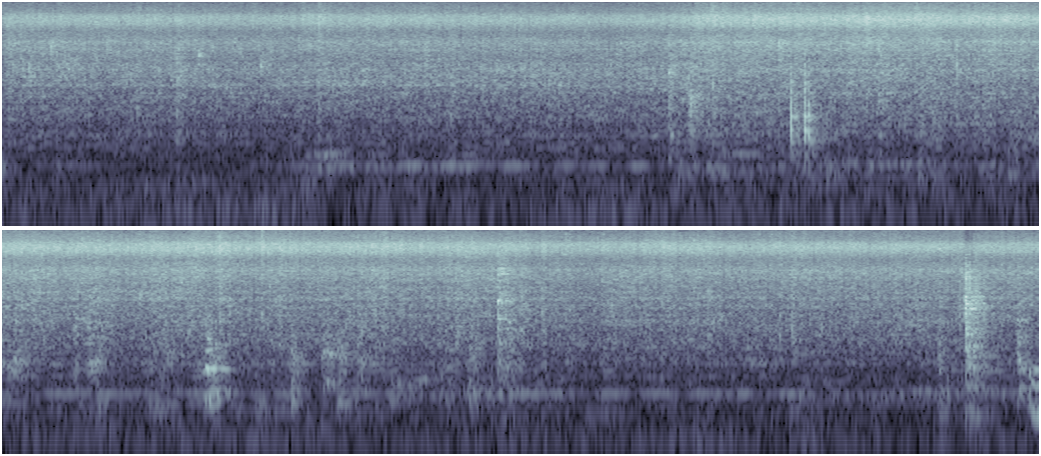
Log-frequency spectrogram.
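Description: Onions and green chillies sizzle in a pan as the base of a prawn masala curry, a steady close frying hiss broken by occasional stirring scrapes and light clinks.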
